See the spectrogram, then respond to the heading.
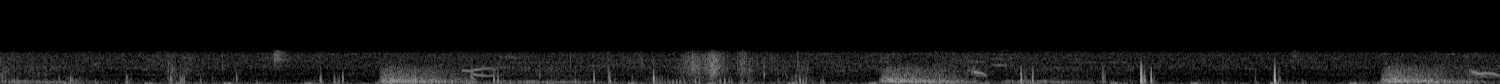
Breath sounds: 3.79-5.04 s: inhalation
4.52-4.98 s: wheeze
8.73-9.98 s: inhalation
9.66-9.98 s: wheeze
13.82-15.00 s: inhalation
14.66-15.00 s: wheeze

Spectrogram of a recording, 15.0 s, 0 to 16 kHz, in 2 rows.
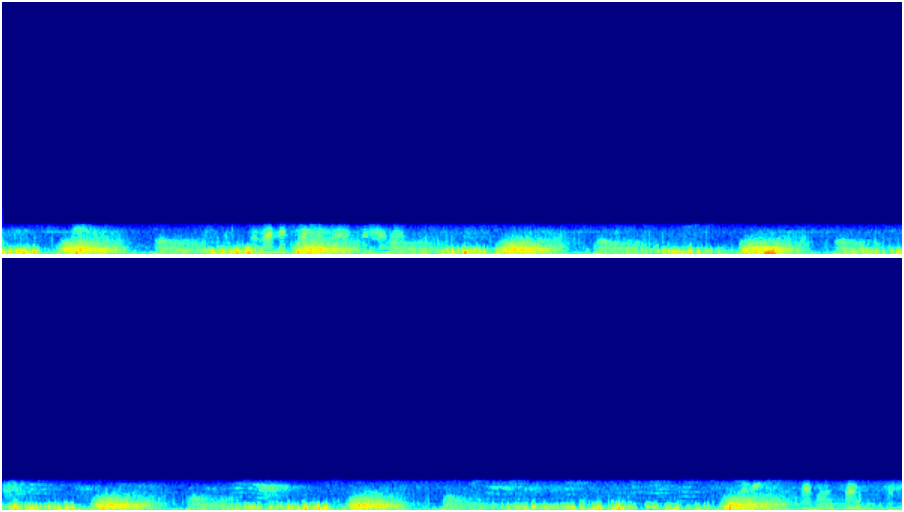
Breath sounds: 0.00-0.32 s: exhalation
0.00-0.32 s: crackles
0.38-1.03 s: inhalation
1.25-2.18 s: exhalation
1.25-2.18 s: crackles
2.37-3.02 s: inhalation
3.17-4.00 s: exhalation
3.17-4.00 s: crackles
4.10-4.75 s: inhalation
4.91-6.01 s: exhalation
4.91-6.01 s: crackles
6.09-6.74 s: inhalation
6.98-8.14 s: exhalation
6.98-8.14 s: crackles
8.23-8.88 s: inhalation
9.05-10.28 s: exhalation
9.05-10.28 s: crackles
10.40-11.04 s: inhalation
11.19-13.51 s: exhalation
11.19-13.51 s: crackles
13.51-14.16 s: inhalation

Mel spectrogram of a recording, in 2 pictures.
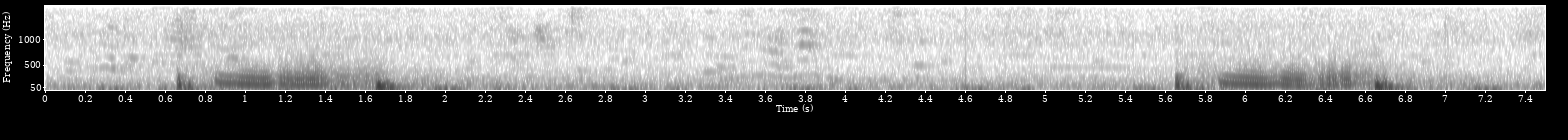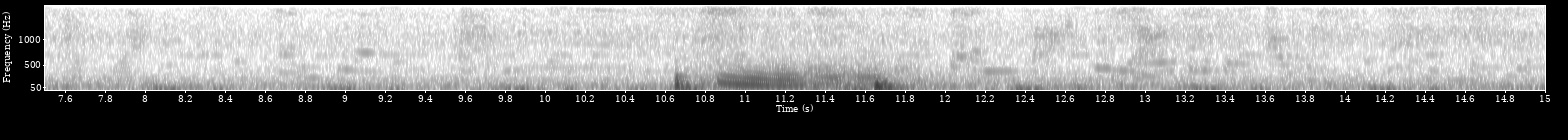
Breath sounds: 0.61-1.75 s: inhalation
0.61-1.75 s: stridor
5.58-6.72 s: inhalation
5.58-6.72 s: stridor
10.64-11.78 s: inhalation
10.64-11.78 s: stridor

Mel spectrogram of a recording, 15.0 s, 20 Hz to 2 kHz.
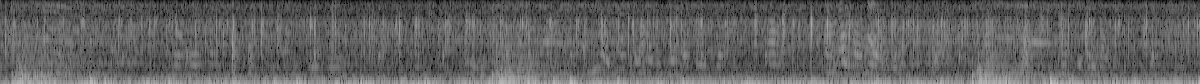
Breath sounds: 0.00-0.87 s: inhalation
0.06-0.80 s: wheeze
6.09-6.88 s: inhalation
6.16-6.75 s: wheeze
12.13-12.97 s: inhalation
12.22-12.97 s: wheeze

